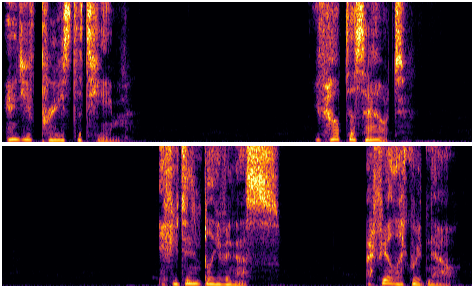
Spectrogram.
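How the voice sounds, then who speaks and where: A man playing a concerned, exasperated superhero scolding a reckless teammate in a dramatic audio roleplay, husky and breathy, with halting, emphatic pauses. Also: mid-range voice, a little mellow, dry recording, exaggerated voice. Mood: softer, searching.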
